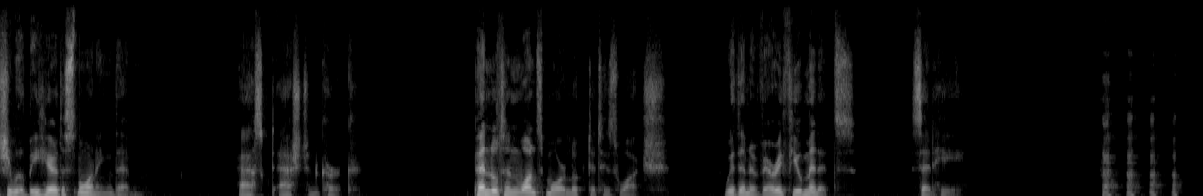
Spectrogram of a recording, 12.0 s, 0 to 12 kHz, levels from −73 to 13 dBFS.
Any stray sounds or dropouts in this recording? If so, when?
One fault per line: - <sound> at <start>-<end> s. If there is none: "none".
- laugh at 11.0-11.8 s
